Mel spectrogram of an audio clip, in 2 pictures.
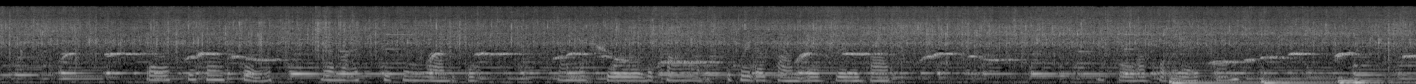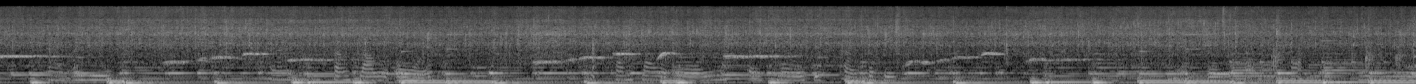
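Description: Marinated chicken skewers sizzling and frying on a hot, oiled griddle pan, a steady hiss. Background music plays underneath, with a bass line coming in about twelve seconds in.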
